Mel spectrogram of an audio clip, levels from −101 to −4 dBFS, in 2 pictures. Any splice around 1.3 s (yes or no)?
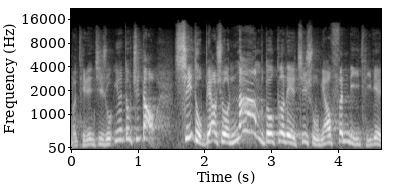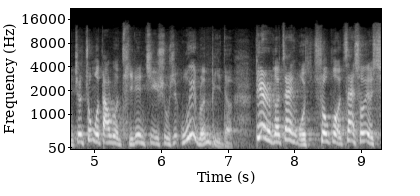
no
